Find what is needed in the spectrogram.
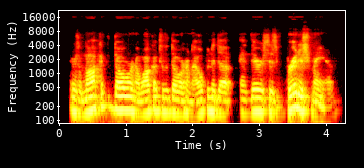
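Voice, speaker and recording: With a Southern US accent, a man speaks in a somewhat breathy voice at a fairly high pitch. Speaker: podcast guest. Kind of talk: casual chat.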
